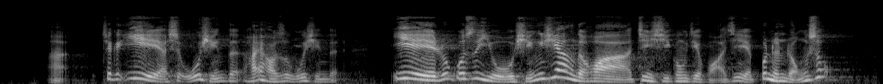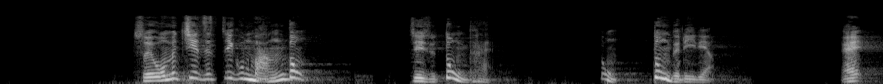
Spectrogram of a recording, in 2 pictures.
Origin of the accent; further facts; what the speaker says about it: China; 包括我们中国人也讲盘古开天地啦，是不是啊？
